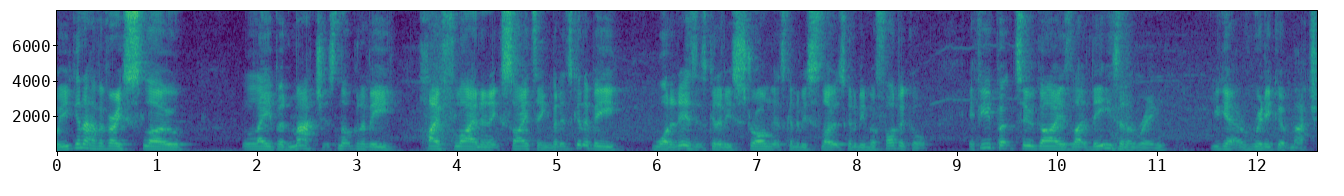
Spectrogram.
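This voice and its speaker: A man's voice: medium pitch, a little hiss or hum. A man, congested from a cold, giving rambling, chatty commentary over a video game. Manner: rambling, chatty, many restarts. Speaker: gaming commentator. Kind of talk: casual gameplay commentary.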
